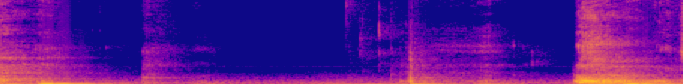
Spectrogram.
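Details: Adult with a hoarse voice since waking gives a few rough, throaty coughs and throat-clearing sounds, spaced across a few seconds; cough.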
